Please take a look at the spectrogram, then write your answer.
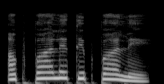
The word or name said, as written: ಅಪ್ಪಾಲೆತಿಪ್ಪಾಲೆ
